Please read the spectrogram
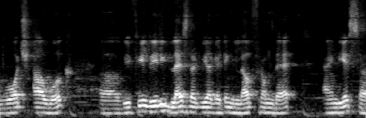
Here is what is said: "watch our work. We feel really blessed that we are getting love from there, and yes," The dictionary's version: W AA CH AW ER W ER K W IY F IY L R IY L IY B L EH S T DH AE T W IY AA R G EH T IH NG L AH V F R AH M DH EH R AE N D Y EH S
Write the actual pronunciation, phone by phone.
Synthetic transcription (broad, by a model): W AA CH AW ER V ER K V IY F IY L R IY L IY B L EH S T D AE T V IY AA R G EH T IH NG L AH V F R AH M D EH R AE N D Y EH S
